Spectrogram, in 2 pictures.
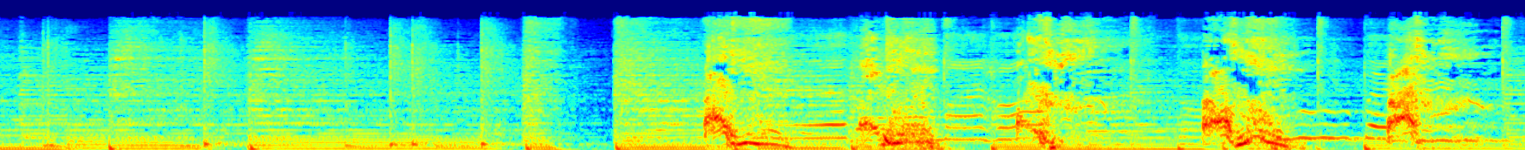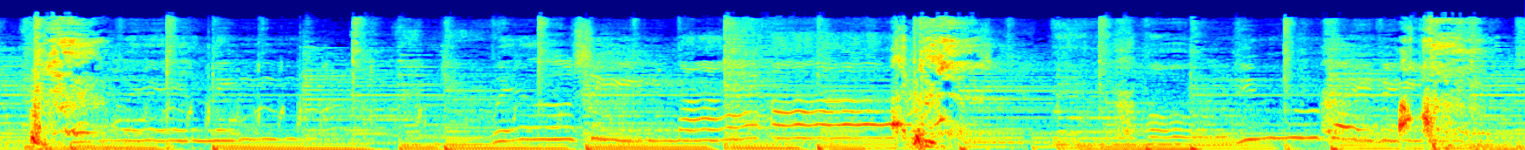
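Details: An adult with a heavy cold sneezes repeatedly, about five or six sharp explosive bursts, over loud background love songs; sneezing.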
